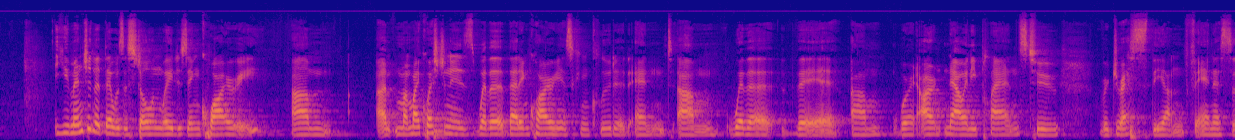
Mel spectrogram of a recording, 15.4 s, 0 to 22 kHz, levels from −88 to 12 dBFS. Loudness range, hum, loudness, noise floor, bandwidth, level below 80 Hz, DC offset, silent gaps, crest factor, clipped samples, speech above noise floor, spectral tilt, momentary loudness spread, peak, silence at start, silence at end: 3 LU; none; -25 LUFS; -51 dBFS; 16.5 kHz; -64 dBFS; under 0.1%; none; 20 dB; under 0.1%; 26 dB; -3.5 dB/octave; 12 LU; -6 dBFS; 0.3 s; 0 s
